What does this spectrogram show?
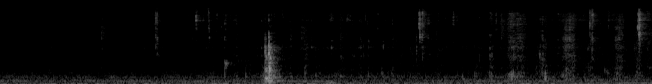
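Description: A person chewing food with the mouth close to the microphone: soft, wet clicks and smacks, with one louder bite or gulp about two and a half seconds in and quicker chewing clicks in the second half.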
